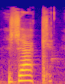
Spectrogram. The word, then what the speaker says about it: Jacques: Jacques Frère Frère các bạn để ý âm frère frère frère Jacques Jacques Jacques không phải ắc mà Jacques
